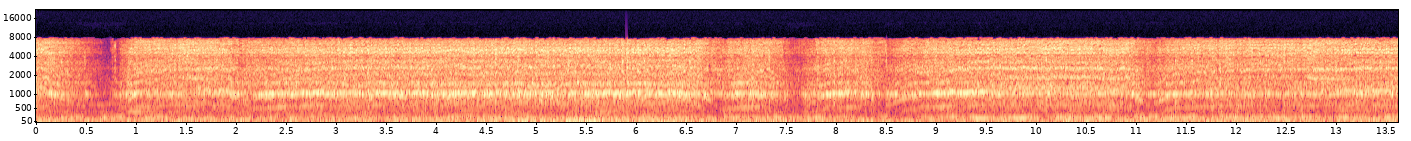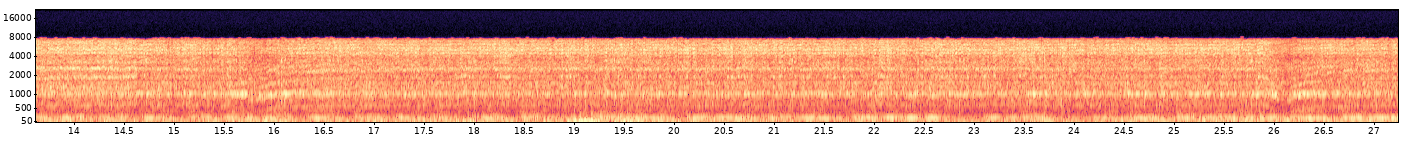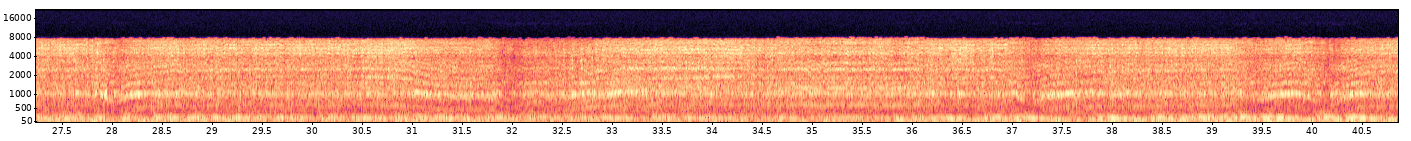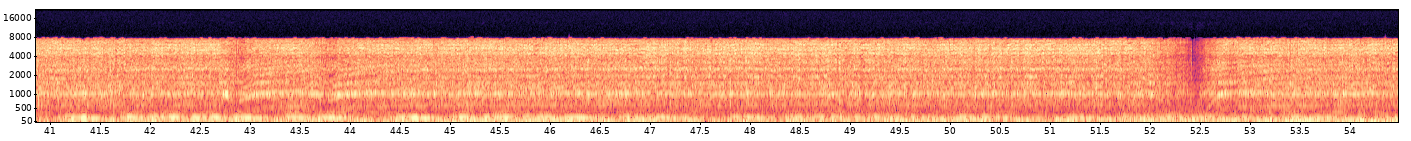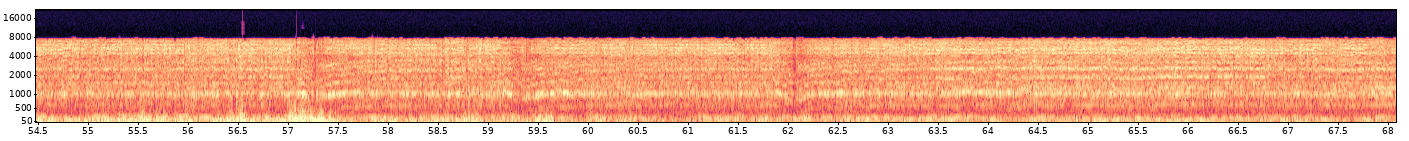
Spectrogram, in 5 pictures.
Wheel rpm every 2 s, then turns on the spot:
110, 150, 160, 120, 120, 150, 160, 160, 150, 170, 170, 170, 170, 150, 160, 140, 130, 160, 150, 140, 130, 150, 150, 170, 170, 130, 120, 170, 140, 140, 150, 150, 160, 170.
none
